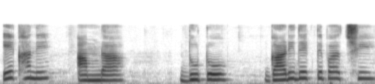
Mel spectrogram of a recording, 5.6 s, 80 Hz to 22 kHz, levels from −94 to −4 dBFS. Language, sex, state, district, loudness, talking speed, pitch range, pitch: Bengali, female, West Bengal, Jalpaiguri, -26 LUFS, 65 wpm, 220-285 Hz, 250 Hz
